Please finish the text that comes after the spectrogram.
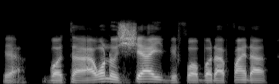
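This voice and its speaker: A man's voice: low voice, brisk, pushed and bright, no room sound, muffled recording. A man speaking as an insurance agent in an online meeting, explaining informally and restating his points. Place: remote online group call.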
